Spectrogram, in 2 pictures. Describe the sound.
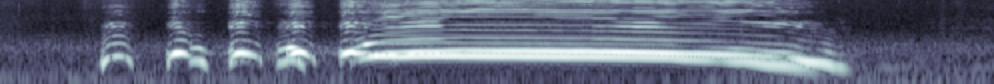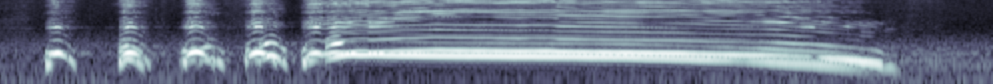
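People by a lake imitate a coyote howl together to draw a response: each time a quick string of four or five rising yips leads into a long, loud, wavering howl that slowly slides down in pitch before trailing off.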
